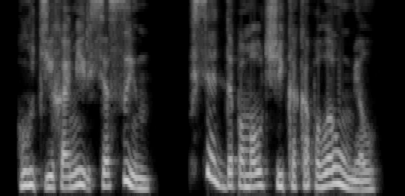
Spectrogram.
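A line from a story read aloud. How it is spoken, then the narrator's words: Sharp shout. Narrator (Russian): прикрикнула Анна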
